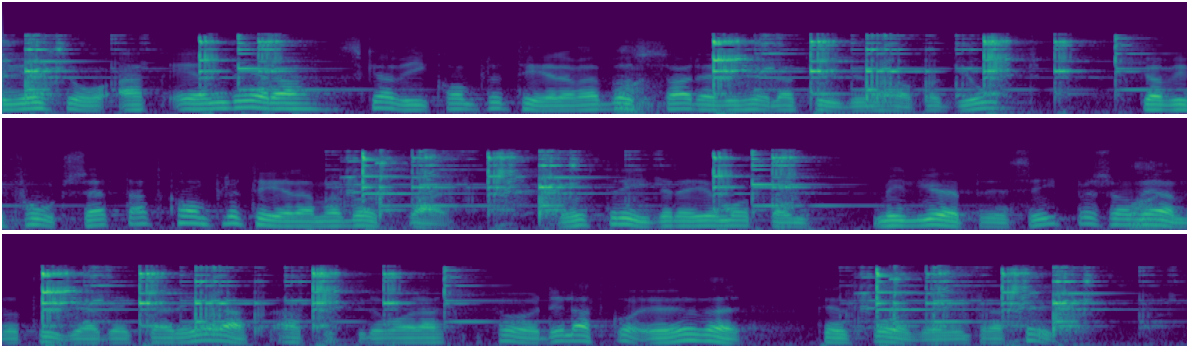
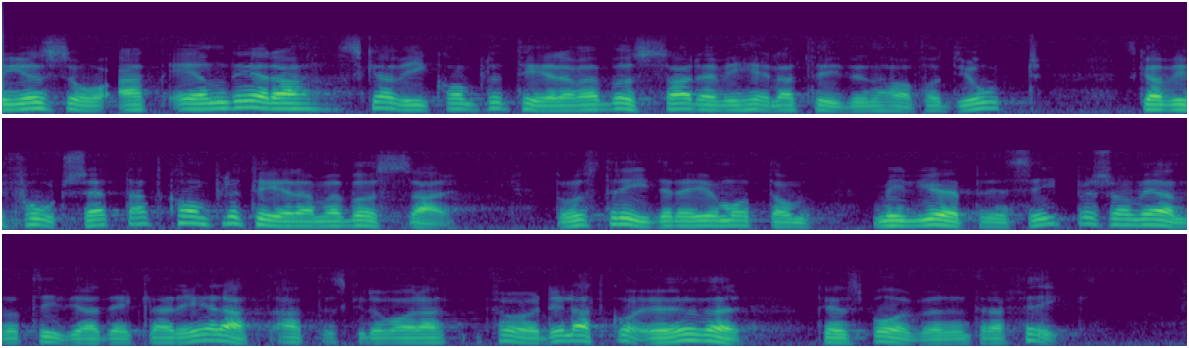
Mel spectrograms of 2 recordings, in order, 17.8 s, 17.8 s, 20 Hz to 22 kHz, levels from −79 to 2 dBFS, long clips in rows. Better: second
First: background sound (Chink, clink); 3 dB above the speech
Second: none

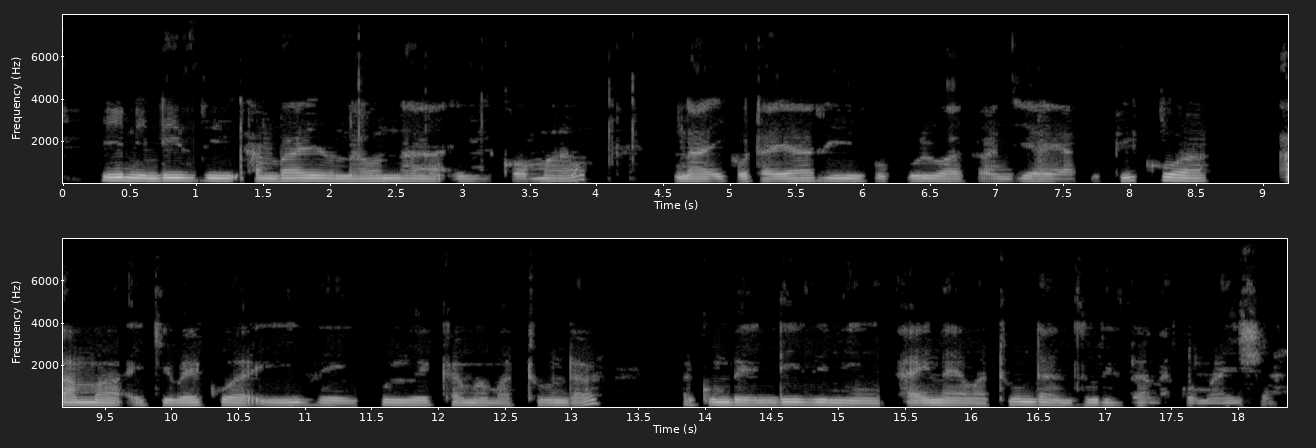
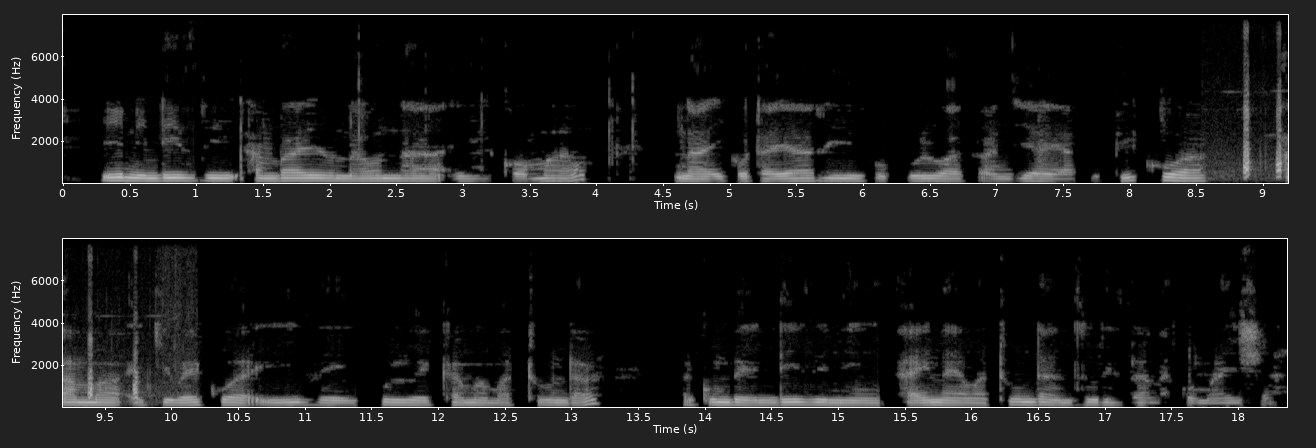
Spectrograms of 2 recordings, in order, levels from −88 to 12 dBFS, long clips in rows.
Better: first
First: none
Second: background sound (Chicken, rooster); 1 dB below the speech

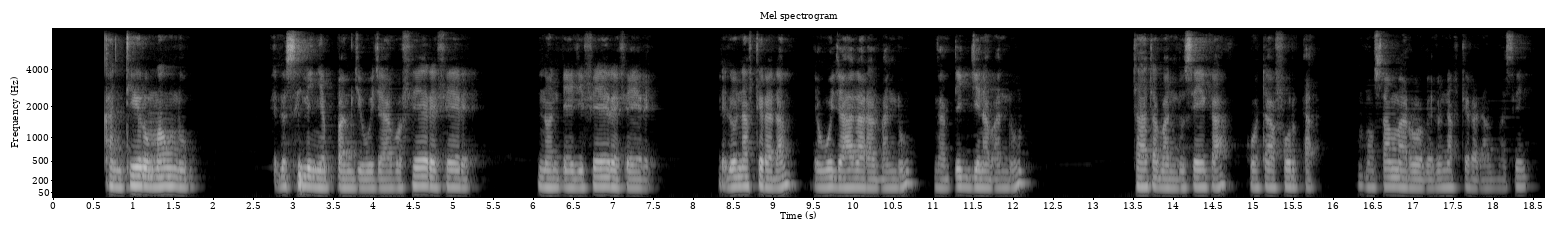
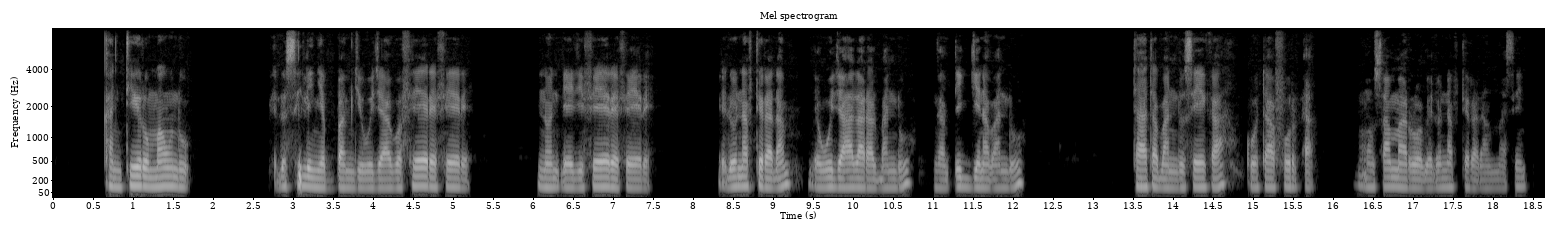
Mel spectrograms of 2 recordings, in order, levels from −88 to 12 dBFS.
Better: second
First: noise reduction (neural mask model DeepFilterNet 3)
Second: none

